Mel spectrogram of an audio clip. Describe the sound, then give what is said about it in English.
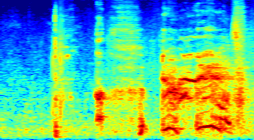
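A violent coughing fit from a man wearing a breathing mask: a few sharp, separate coughs, then a longer strained burst of raspy hacking. No one speaks. “… has a violent coughing fit.”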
